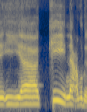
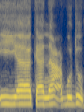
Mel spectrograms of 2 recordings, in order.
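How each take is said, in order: First: The first word ends with an 'i' vowel. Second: The first word ends with an 'a' vowel. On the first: The speaker calls it wrong. "kesalahan dari sudut baris" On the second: The speaker calls it right. "Patut kita kata"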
